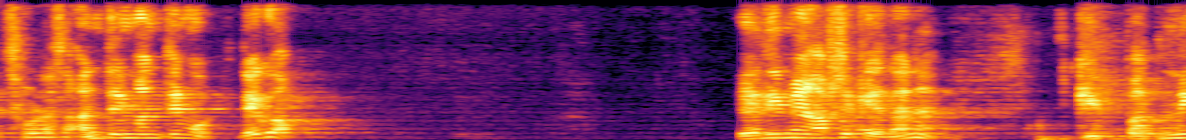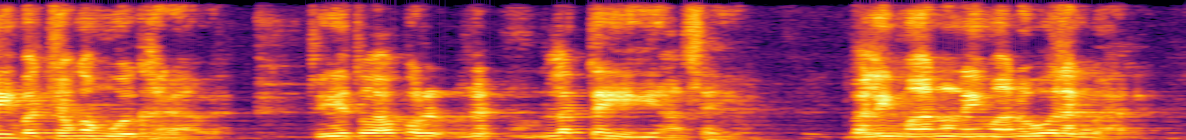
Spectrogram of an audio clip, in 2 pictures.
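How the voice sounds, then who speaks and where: A man preaching a sermon in a temple hall, his voice on the higher side and full of playful, animated turns. The sound carries a long hall reverb, picked up from some distance. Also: moderate pace, pauses often. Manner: animated, playful, teasing the audience. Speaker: Jain preacher. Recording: echoey hall, mic far off.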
